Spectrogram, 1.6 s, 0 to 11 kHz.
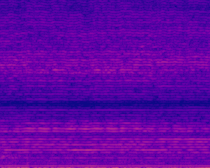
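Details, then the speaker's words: Dell Dimension E521 desktop PC (mid-2000s, Nvidia chipset), at BIOS setup after a no-video power-on. Steady low electrical buzz with a thin row of overtones that does not change. Cause unknown; owner hopes it is not 60 Hz hum. "wow that sounds really bad I hope that's not a 60 hertz bud so I'm pretty sure that's not about to blow up my face but even still probably an updated by us available"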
